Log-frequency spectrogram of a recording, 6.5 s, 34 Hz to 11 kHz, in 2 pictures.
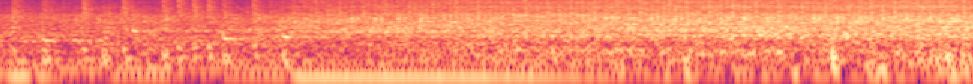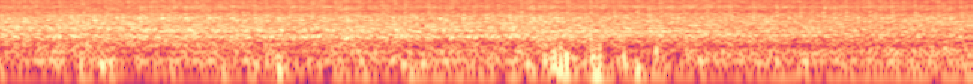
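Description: A 1984 BMW E30's engine idling steadily, running with its air filter removed.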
